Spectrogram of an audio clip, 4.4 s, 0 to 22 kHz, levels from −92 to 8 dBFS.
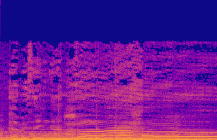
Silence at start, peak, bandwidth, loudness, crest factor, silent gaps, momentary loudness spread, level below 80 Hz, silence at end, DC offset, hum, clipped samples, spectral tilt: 0 s; -2 dBFS; 16 kHz; -15 LUFS; 12 dB; none; 2 LU; -20 dBFS; 0 s; under 0.1%; none; under 0.1%; -7 dB/octave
